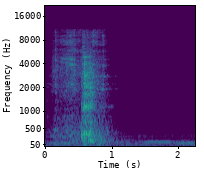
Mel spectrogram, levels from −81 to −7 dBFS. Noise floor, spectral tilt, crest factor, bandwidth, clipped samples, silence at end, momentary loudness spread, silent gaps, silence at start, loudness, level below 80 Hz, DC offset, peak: -63 dBFS; -2.5 dB/octave; 26 dB; 11.5 kHz; under 0.1%; 0 s; 15 LU; none; 0 s; -38 LUFS; -64 dBFS; under 0.1%; -18 dBFS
